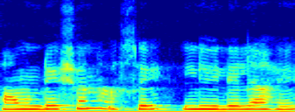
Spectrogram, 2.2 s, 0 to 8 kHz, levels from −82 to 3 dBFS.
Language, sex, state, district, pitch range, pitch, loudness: Marathi, female, Maharashtra, Dhule, 230-240 Hz, 235 Hz, -13 LUFS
